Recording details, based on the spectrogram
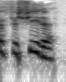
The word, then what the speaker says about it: Fuchida: Mitsuo Fuchida. – How do you pronounce his first name? – Mitsuo, M-I-T-S-U-O, Mitsuo Fuchida, F-U-C-H-I-D-A.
